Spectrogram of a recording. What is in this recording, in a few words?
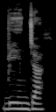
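"bìngia", female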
